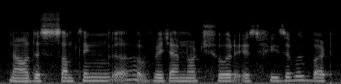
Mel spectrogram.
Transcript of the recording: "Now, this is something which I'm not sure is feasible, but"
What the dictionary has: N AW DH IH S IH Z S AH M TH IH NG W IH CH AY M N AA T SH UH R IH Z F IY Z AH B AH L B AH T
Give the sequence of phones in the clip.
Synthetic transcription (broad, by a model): N AW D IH S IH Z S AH M T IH NG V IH CH AY M N AA T SH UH R IH Z F IY Z AH B AH L B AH T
